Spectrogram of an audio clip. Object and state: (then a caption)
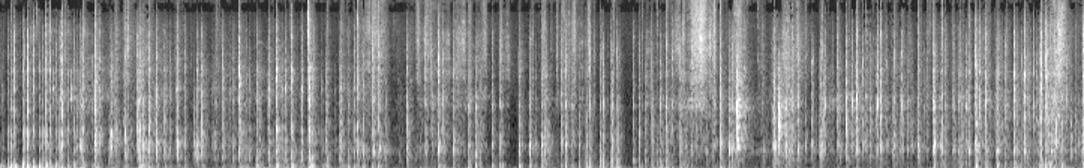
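Cardboard toy box, tapped. A small, hollow, rectangular printed cardboard Funko Pop box with a plastic window, holding a vinyl figure, is held in the hands and tapped with fingertips and nails. The result is a dense, steady stream of quick, dry taps with a soft, hollow, low-heavy thump and faint clicky nail ticks, each dying away almost instantly.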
